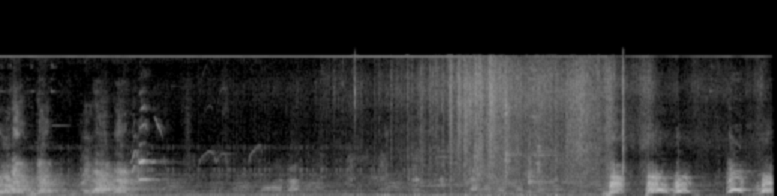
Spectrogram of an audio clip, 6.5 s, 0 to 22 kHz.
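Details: Boston Terrier barking outdoors during running play, filmed on a Canon EOS 7D with a 70-200mm lens; human voices and rustling fill the first half, then three short, sharp yipping barks close together at the end.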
